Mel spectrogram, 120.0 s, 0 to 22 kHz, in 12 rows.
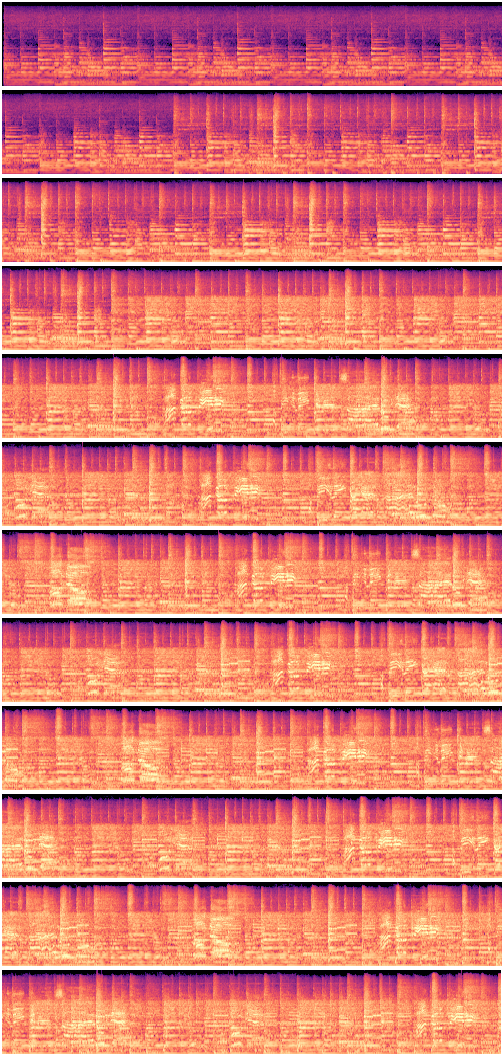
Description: DJ mixes
remix 0 comments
